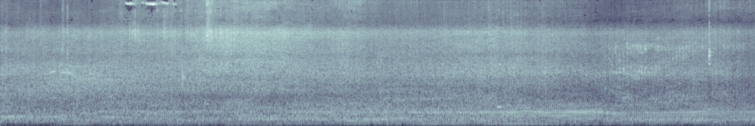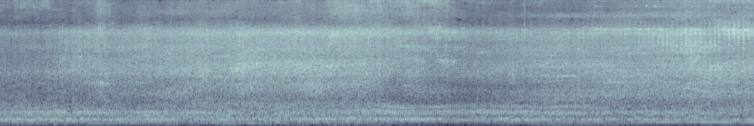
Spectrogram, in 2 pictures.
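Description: Street traffic: the engines of cars and a bus running and passing close by, a steady rumble throughout.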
